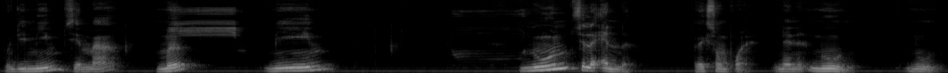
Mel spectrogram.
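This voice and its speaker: This man's voice is medium-pitched, mellow, and husky, very animated yet very slow, with frequent pauses. He leads a slow online Quran reading lesson, patiently repeating every letter sound and describing where the mouth produces it.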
